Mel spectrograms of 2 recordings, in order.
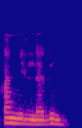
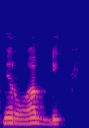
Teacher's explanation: tidak ada penyertaan gunnah atau masuk ke dalam hidung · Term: idgham bila gunnah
